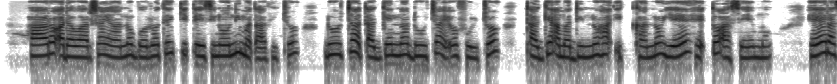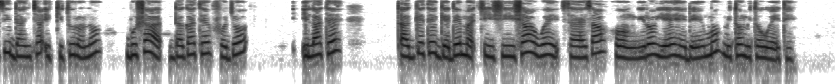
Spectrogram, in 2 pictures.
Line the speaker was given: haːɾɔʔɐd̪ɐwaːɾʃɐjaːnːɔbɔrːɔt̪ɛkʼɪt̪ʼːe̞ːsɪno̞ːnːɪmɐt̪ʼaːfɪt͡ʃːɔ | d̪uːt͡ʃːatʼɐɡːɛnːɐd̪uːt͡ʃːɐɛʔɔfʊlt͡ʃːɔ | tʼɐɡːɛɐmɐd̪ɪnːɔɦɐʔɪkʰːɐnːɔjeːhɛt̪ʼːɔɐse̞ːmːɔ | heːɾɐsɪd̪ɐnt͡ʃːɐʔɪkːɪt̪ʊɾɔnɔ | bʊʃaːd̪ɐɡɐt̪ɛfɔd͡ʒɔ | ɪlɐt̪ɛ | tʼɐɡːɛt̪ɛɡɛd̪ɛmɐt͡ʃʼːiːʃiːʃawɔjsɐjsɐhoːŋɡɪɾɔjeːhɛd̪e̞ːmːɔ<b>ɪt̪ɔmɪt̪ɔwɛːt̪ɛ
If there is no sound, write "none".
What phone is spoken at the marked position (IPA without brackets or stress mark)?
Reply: m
